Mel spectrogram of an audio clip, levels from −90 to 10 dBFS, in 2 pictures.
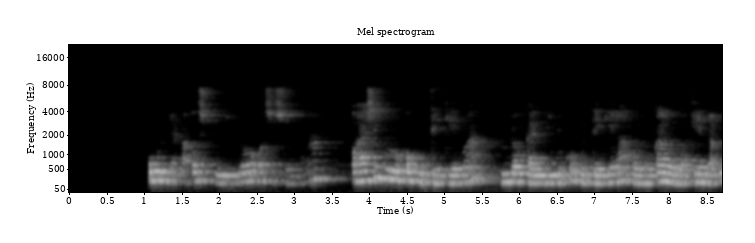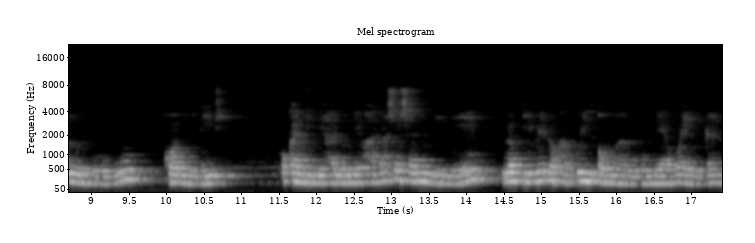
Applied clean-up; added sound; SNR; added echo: none; none; none; reverberation time 0.9 s.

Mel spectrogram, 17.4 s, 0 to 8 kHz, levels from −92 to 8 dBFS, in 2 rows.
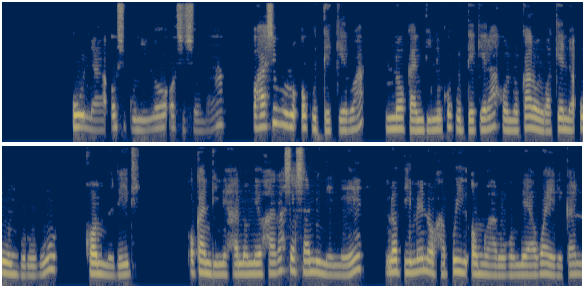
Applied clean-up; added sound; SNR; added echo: none; none; none; none.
